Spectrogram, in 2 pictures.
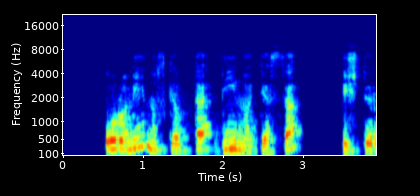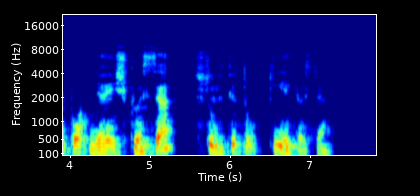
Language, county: Lithuanian, Klaipėda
